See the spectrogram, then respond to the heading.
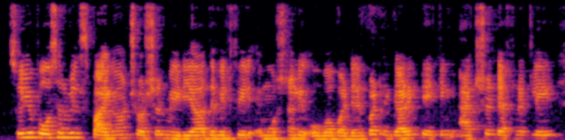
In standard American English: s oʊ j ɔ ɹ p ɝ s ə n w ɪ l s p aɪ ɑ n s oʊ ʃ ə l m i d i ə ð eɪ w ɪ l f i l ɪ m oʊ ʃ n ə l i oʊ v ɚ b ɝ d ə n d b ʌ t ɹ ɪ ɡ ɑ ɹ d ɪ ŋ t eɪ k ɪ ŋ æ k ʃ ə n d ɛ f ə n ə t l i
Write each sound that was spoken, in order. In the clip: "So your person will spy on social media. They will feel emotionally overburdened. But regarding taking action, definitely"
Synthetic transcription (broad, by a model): s oʊ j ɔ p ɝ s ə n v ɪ l s p aɪ ɑ n s oʊ ʃ ə l m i d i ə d eɪ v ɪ l f i l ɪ m oʊ ʃ n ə l i oʊ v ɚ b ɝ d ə d b ʌ t ɹ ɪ ɡ ɑ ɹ d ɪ ŋ t eɪ k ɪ ŋ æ k ʃ ə n d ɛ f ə n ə t l i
